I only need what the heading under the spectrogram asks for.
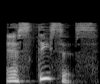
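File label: "esthesis", British English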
